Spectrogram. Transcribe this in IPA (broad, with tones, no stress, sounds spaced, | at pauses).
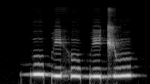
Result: b o˦ b e˧ h o˧ b e˧ d͡ʒ o˦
